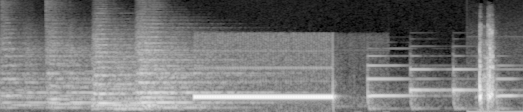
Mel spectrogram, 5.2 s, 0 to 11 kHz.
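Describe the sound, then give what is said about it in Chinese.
A push-button telephone handset lifts with a thunk, a steady dial tone hums for about a second and a half, then several short tonal beeps of keypad dialing follow, ending in a brief clatter, as a grandchild phones his grandmother. “从1990年开始全面改成按键式新型电话，更有多线分机、通话保密等全新功能。”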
